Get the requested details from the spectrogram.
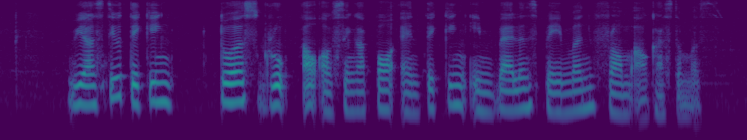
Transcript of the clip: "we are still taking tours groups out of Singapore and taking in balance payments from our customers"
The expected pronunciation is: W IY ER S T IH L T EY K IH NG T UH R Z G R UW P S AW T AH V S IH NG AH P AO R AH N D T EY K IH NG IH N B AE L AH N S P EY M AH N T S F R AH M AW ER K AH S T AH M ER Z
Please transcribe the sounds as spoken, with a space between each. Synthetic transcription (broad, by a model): W IY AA S T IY L T EY K IH NG T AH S G R UW P AW T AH F S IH NG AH P AO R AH N T EY K IH NG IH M B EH L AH N S P EY M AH N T F R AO M AW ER K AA S T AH M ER S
